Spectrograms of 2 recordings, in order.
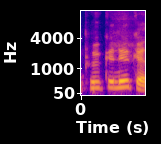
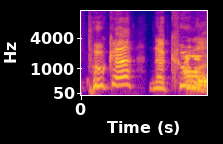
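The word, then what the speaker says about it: Puka Nacua: Just like dropping Puka Nuka this year, which was Puka Nuka? Disrespect on that man's name is absurd. It's Puka Nakua.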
